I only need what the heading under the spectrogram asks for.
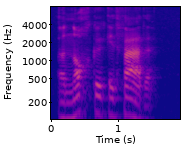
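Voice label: "a nochdadh air faaire", Scottish Gaelic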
